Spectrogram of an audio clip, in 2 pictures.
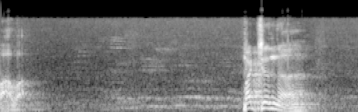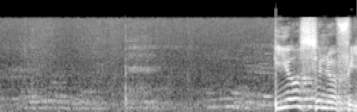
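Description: An elderly man speaks calmly into a nearby microphone, in bursts with pauses.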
